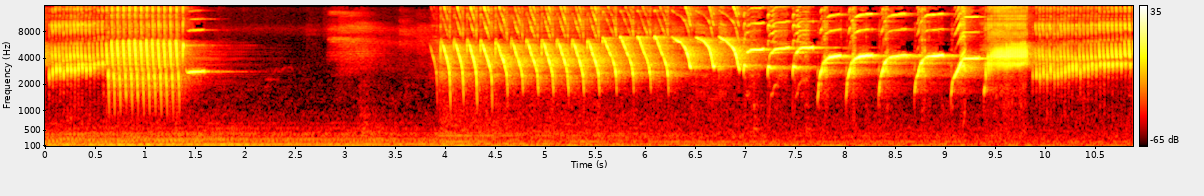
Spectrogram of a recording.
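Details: Canary song to prompt other canaries to sing: a short buzzy trill, a quiet gap, then long rapid trills of falling notes turning into rising whistled phrases and a buzzy roll.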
